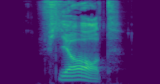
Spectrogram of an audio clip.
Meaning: fjord (usually one in Scandinavia)
- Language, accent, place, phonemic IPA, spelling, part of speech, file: German, Germany, Berlin, /fjɔʁt/, Fjord, noun, De-Fjord.ogg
